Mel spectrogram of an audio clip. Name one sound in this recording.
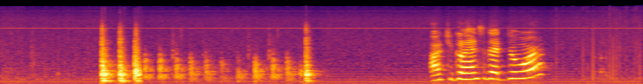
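A woman talks into a telephone calmly.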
